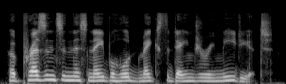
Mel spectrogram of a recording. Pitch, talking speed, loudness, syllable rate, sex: 170 Hz, 190 wpm, -19 LUFS, 7.0 syllables/s, female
